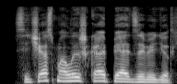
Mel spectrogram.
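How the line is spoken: Giggling. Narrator (Russian): хихикнула Тонка

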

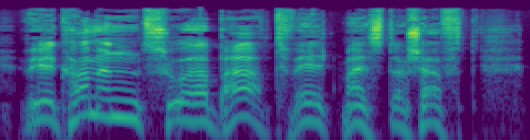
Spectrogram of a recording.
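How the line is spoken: Host bellowing into microphone. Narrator (German): brüllt der Moderator ins Mikrofon

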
